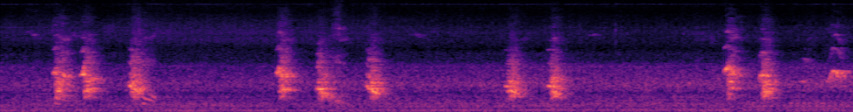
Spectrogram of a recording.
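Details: Belgian Malinois barking during attack training practice: sharp barks, mostly in pairs and triplets, repeated in bursts about every two seconds against a steady low hum.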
